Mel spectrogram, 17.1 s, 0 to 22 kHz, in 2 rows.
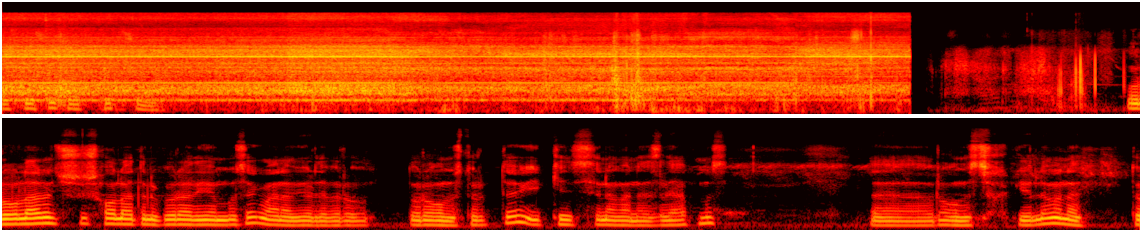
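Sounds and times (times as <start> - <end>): electric blower whining: 0.0 - 6.8.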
